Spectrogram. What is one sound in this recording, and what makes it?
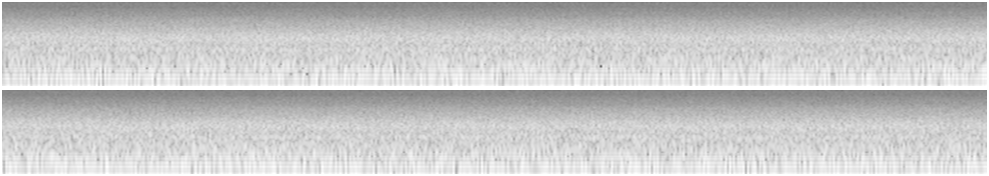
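Jet engines roar steadily.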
